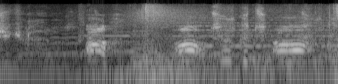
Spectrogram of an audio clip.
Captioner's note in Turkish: Bağırma sesi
